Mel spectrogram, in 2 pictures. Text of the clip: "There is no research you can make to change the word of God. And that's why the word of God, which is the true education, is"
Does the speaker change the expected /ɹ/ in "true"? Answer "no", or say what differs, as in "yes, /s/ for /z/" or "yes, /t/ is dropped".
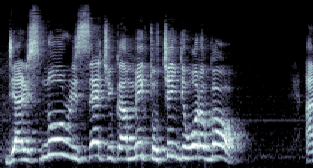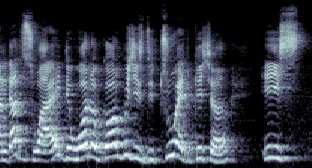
no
